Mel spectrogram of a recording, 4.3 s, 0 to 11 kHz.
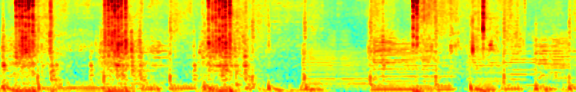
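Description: A ratchet with a 10 mm socket clicking in a few short strokes as bolts are tightened down, in the first half. Faint background music follows in the second half.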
